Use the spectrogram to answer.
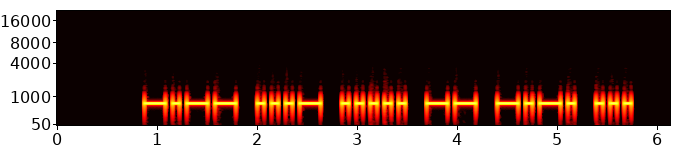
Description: Morse code, heard as a keyed tone, about 17 wpm, 700 Hz. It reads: YV5MCS
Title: DXCC-100 Call Signs - 6 Characters - Repeated 2x - 17wpm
